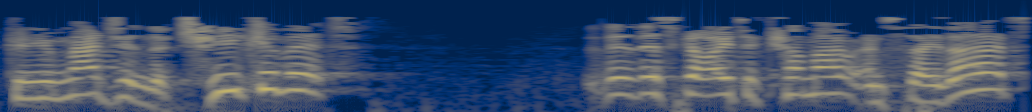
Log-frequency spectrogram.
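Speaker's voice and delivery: high, loud, incredulous outburst; acted affronted exclamation; indignant disbelief. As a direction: rise in outrage at the cheek. Imagined reaction of mocked sufferer.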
